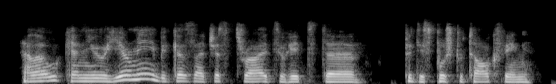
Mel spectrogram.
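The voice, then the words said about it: Mild Swiss accent. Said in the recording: “that's a lovely accent... Typical Swiss, I guess... Actually, milder than some.”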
